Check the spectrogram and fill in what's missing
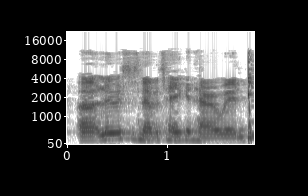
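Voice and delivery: ordinary talk

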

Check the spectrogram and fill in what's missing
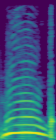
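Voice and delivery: sudden loud, high-pitched woo; whoop. Real, not acted. Sudden whoop during banter.

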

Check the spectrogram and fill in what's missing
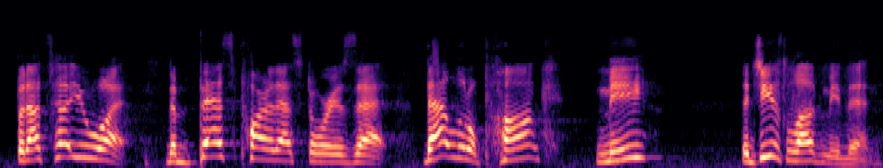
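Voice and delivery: usual speaking voice

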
